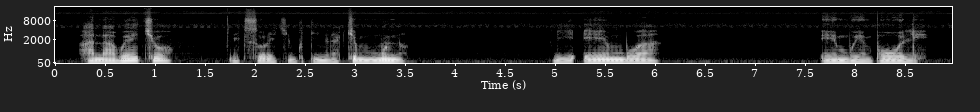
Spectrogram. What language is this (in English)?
Tooro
